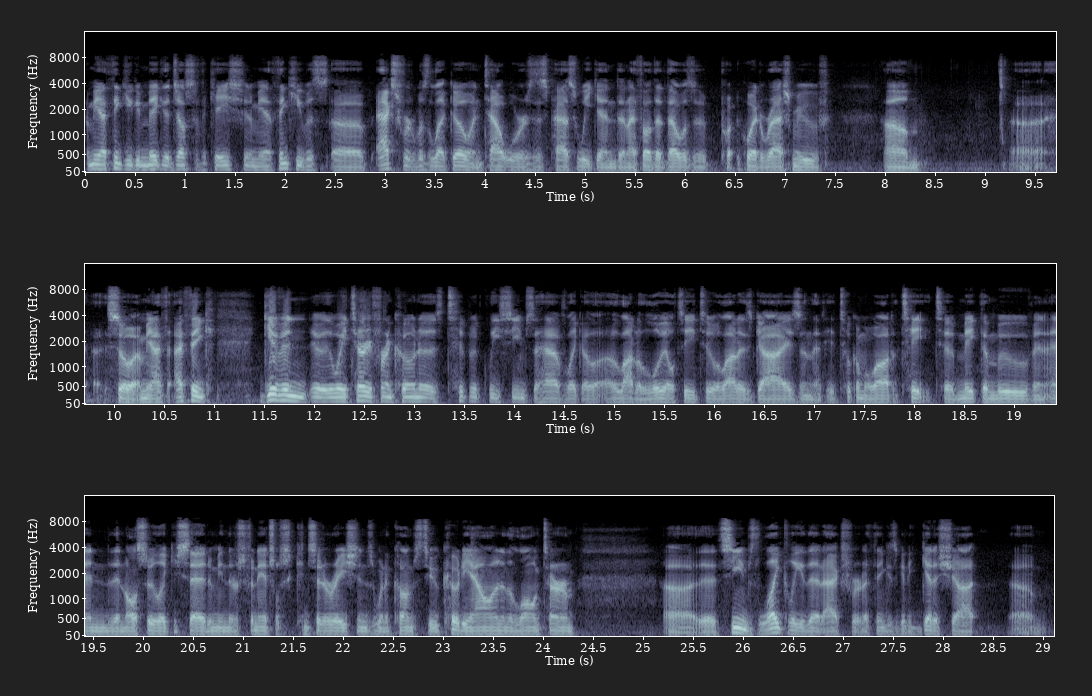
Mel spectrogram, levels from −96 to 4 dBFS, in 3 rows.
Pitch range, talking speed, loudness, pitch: 80-100 Hz, 245 wpm, -27 LUFS, 85 Hz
